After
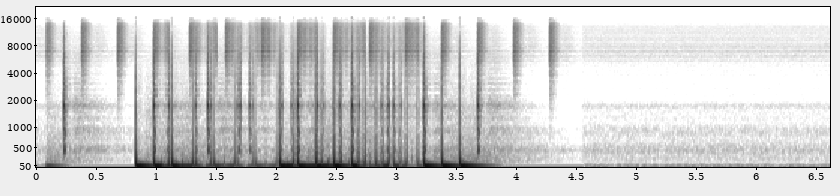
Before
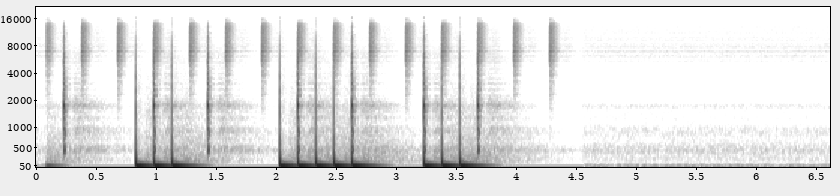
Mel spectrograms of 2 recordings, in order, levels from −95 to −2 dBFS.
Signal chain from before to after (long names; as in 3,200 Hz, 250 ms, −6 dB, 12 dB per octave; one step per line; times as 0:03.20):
0:00.87–0:03.25: feedback delay that plays each chunk backwards 174 ms, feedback 70%, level −7.5 dB
level +7.5 dB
